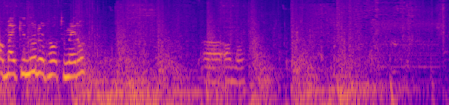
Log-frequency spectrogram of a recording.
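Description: A pickaxe strikes metal with sharp clangs.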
